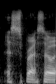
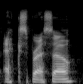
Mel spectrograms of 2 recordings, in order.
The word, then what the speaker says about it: espresso: to do to balance out the people who pronounce espresso as expresso well i pronounce things with x not anxious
